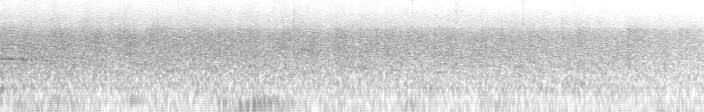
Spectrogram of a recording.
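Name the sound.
audience applause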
